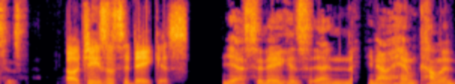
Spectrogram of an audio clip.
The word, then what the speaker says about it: Sudeikis: How do you pronounce his? Oh, Jason Sudeikis.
